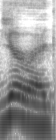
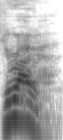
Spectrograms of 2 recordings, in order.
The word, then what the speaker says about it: Uraga: Tell her it's not Yurig, it's Uraga.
